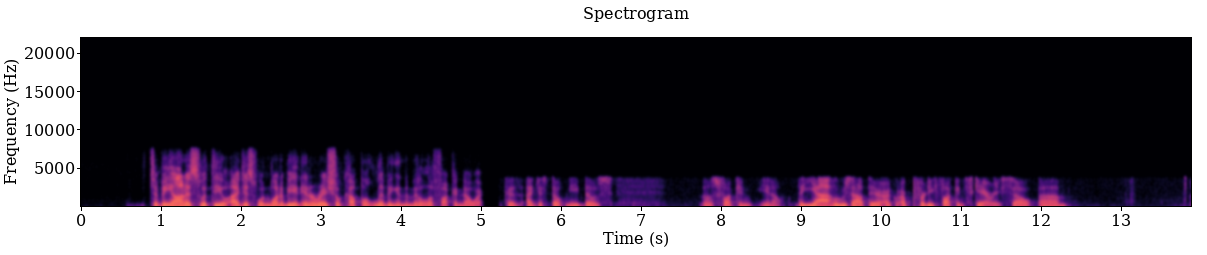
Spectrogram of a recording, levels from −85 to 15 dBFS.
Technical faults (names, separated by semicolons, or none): handover gap; fallback to narrowband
